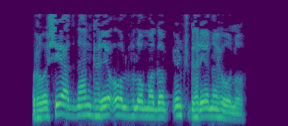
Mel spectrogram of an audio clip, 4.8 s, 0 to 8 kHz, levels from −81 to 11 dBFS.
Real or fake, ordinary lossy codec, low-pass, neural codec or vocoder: real; MP3, 24 kbps; 7.2 kHz; none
